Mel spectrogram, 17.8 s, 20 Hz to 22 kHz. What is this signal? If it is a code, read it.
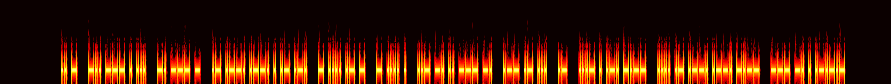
Morse code, heard as a keyed tone, about 34 wpm, 700 Hz. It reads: IT DOES NOT APPEAR THAT THE UNION WAS A VERY HAPPY ONE.
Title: Sentences from Top 1400 Words 35wpm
